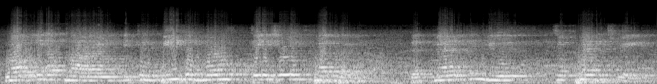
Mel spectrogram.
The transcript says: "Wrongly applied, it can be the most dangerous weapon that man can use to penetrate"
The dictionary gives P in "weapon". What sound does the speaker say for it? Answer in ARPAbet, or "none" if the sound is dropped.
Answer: B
